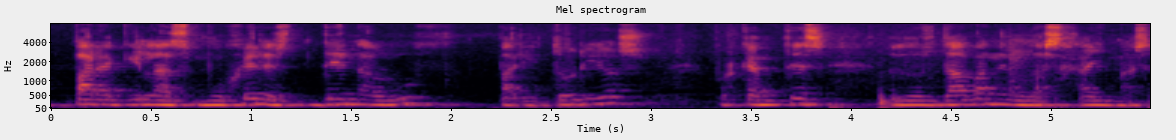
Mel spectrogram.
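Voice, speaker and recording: A middle-aged man with an accent from Spain, explaining things in a TV debate in a halting way, repeating and rephrasing as he goes. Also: a little high, warm tone. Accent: Spanish from Spain. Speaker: guest, aid association spokesman. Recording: echoey room.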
